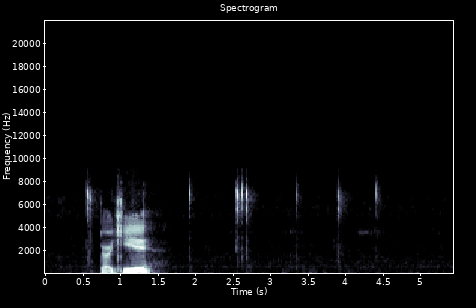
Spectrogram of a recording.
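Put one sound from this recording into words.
A computer mouse clicks several times.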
